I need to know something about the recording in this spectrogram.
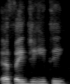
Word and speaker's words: Saget: Saying with Bob, how do you pronounce this? S-A-G-E-T?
